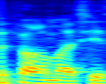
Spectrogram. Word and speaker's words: pharmacie: important on la prononce on écrit P et h et on la prononce pharmacie c'est bon faites une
